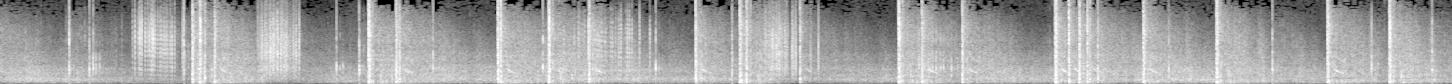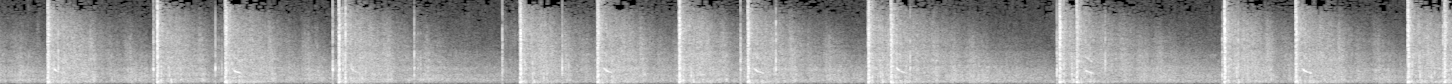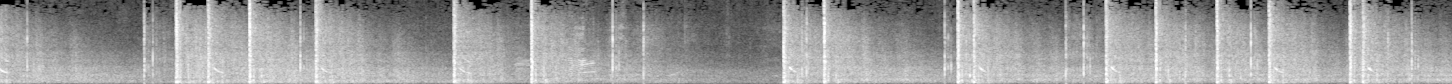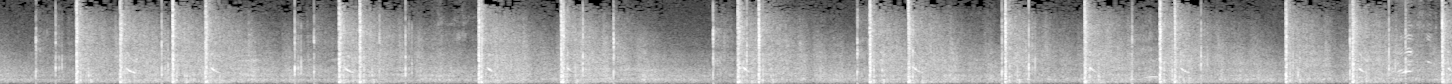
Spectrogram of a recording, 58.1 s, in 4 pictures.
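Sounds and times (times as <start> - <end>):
firework shells bursting: 0.0 - 24.2, 36.8 - 58.0
fireworks crackling: 0.0 - 58.0.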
